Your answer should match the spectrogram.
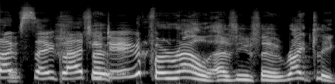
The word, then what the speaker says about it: Pharrell: I don't know whether you're into Farrell, the rapper. I'm into him so much that I know he's pronounced Pharrell.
